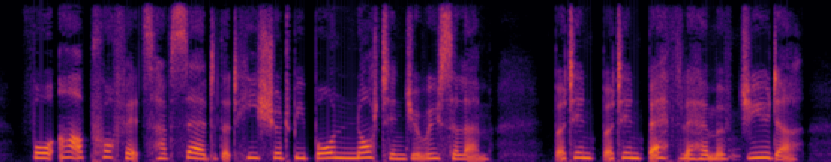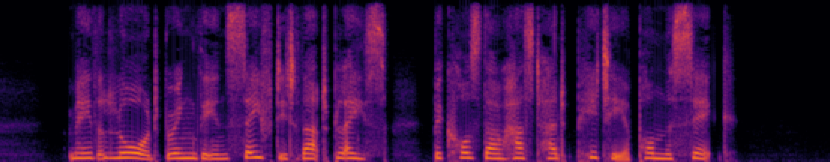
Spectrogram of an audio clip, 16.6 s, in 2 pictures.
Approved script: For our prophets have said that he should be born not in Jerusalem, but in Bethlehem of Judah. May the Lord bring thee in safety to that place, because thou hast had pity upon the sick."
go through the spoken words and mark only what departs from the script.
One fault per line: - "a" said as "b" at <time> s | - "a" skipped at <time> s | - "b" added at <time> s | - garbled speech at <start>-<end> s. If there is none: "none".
- "but in" added at 6.0 s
